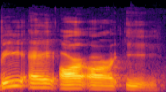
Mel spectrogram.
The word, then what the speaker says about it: barre: For some reason, they spell that b a r r e. I never have understood that. It's a barre. You're barring a chord.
